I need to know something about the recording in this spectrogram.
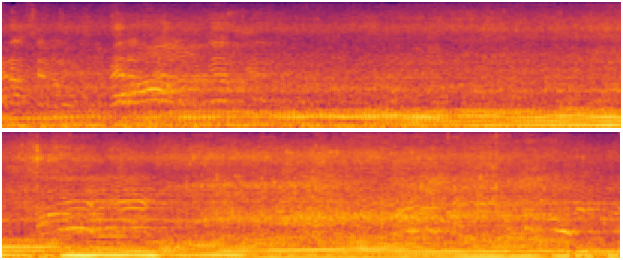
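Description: A motor engine runs steadily and is loudest around the middle. Short shouts from players rise above it a second in and again midway.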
